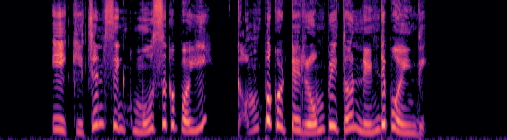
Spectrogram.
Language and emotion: Telugu, disgusted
